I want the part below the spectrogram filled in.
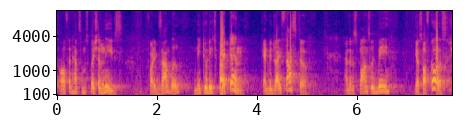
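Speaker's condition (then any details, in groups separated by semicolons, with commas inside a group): No condition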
